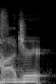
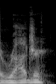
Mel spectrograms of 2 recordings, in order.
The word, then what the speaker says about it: Roger: You say Hodger, maybe. If you pronounce with the H, but if you pronounce American, you say Roger. They'll be like, who?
